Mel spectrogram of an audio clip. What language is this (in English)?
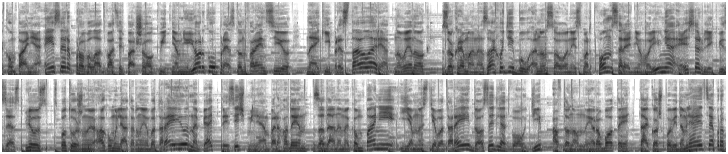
Ukrainian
